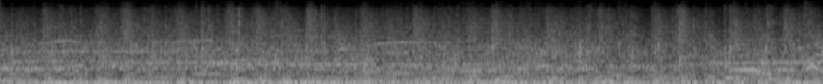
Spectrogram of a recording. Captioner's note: audience cheers and applauds; upbeat music continues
